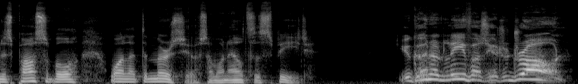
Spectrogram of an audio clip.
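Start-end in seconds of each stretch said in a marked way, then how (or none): 4.0-5.7 high, loud, pleading cry; frantic plea from the water; desperate captain. A narrator's reading. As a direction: beg not to be abandoned.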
